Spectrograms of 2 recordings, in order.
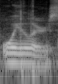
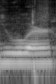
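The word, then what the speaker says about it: Euler: Um, E is what's called Oilers's number. You're going to see this name and you're going to want to call it Uler, but it's pronounced Oiler.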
